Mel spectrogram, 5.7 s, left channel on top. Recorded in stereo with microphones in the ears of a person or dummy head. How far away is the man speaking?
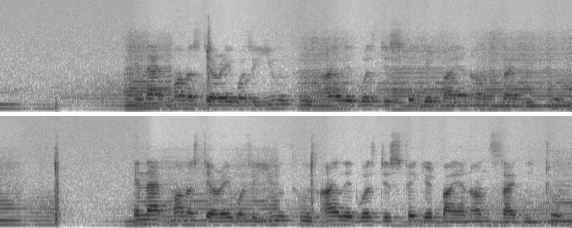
About 1.2 m.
